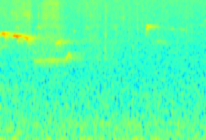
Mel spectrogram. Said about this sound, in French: quels son qui émanent de la forêt de marque Bah, particulièrement les oiseaux, là, qu'on entend. Le bruit du vent dans les feuilles des arbres. Ces grands monuments, là, devant nous.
